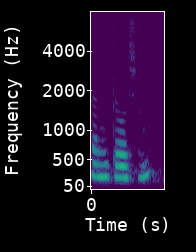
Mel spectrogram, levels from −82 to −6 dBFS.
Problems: low volume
